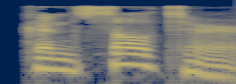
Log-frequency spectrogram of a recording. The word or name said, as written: consultor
